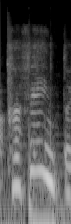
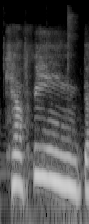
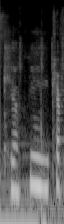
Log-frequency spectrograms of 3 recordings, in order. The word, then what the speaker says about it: caffeine: カフェインというキャフィーンって発音するらしいんですけど英語だとキャフィーンキャフィーン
